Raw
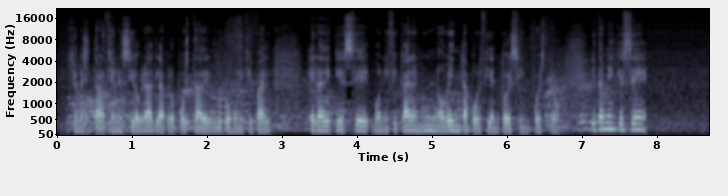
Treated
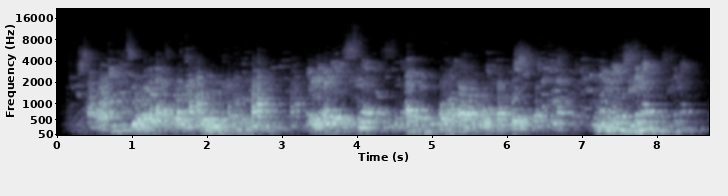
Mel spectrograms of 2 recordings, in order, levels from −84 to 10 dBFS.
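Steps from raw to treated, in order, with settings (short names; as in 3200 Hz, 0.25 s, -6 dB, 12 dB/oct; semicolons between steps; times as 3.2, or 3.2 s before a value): short-time reversal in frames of 44 ms; spectral noise reduction 24 dB; dynamic EQ 3000 Hz, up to +6 dB, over -53 dBFS, Q 1.6; grains, pitch spread up and down by 7 st; added harmonics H 7 -29 dB, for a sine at -10.5 dBFS; air absorption 280 m; on a send: echo 0.507 s -16.5 dB; on the sum: shoebox room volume 150 m³, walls mixed, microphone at 3.2 m; maximiser +7.5 dB; gain -1 dB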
